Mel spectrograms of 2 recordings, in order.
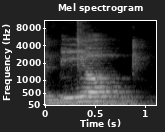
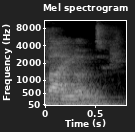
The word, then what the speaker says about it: Biot: Actually, beta is known as the Beal modulus in heat transfer. But this is beta squared, it's not beta. Okay, the Beal modulus. So it's not biot, Beal. It's spelled biot, it's spelled B-I-O-T.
